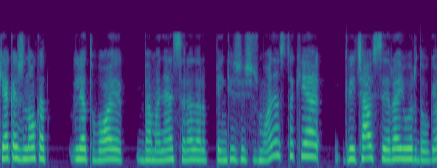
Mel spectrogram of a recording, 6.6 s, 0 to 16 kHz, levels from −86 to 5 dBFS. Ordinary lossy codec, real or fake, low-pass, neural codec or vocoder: AAC, 48 kbps; real; 7.2 kHz; none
